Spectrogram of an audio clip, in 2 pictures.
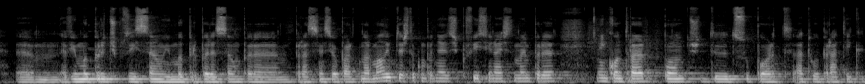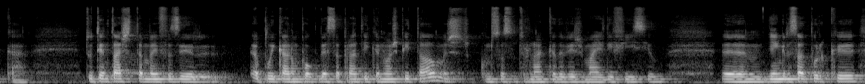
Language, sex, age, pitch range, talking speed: Portuguese, male, 20-39, 115-130 Hz, 185 wpm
